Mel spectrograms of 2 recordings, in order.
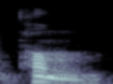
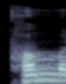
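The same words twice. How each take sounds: First: थंब ending on m, no b; silent b. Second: थंब with the final b voiced; b sounded. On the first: Teacher correcting learners, silent b in थंब. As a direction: hum to a stop on the m of थंब. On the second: Teacher showing the wrong reading, b sounded in थंब. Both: Shown as a demonstration. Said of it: "थंब नहीं".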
